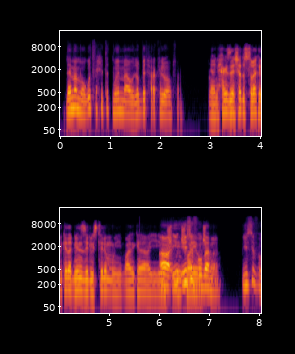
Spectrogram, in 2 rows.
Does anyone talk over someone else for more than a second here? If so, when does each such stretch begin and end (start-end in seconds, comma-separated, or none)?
6.0-7.2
